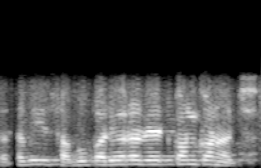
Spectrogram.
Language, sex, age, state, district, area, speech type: Odia, male, 18-30, Odisha, Jajpur, rural, conversation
